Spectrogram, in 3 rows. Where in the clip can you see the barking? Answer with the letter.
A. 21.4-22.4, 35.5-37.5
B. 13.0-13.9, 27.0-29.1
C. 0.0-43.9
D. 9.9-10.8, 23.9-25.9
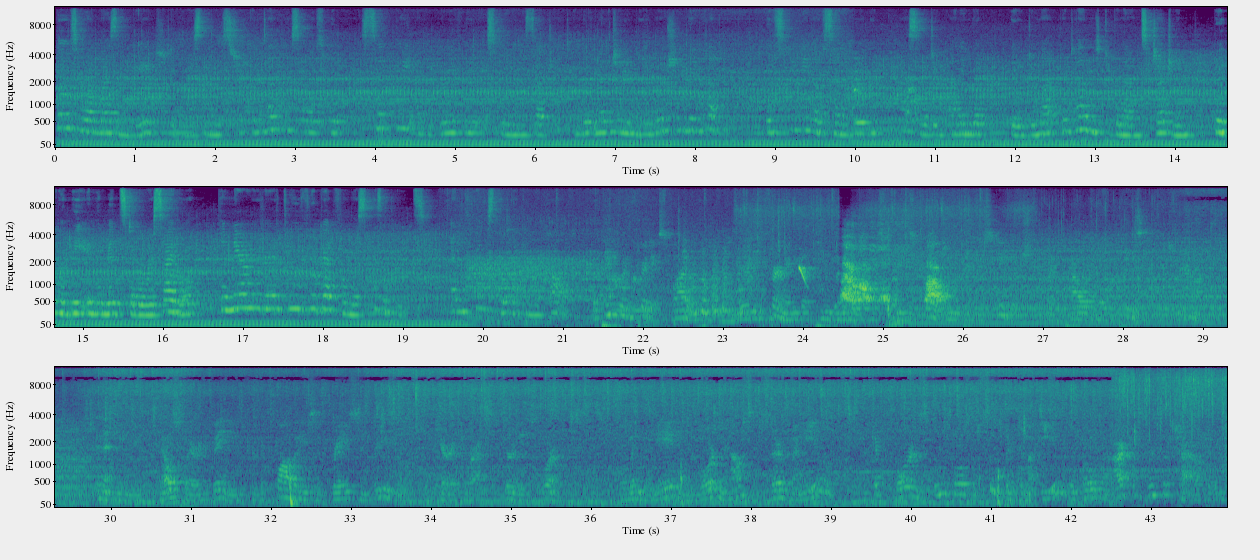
D.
